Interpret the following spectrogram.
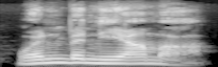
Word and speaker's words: Wembanyama: How do you pronounce his name? Victor Wembanyama. Wembanyama.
